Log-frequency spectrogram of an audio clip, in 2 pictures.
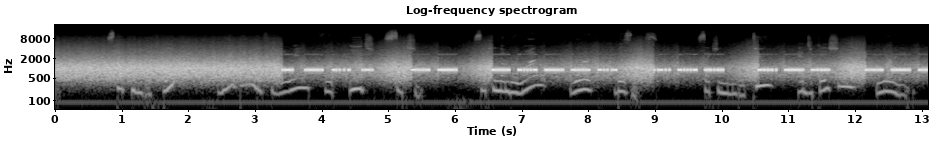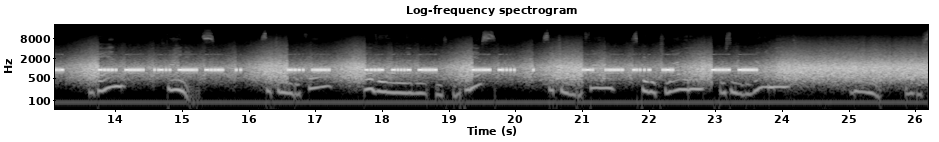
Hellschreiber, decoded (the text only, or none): I3VI DE ON5DM TNX FER QSO PETER, 73 AND GL. I3VI DE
